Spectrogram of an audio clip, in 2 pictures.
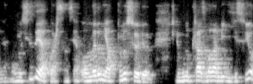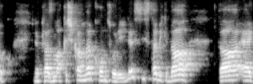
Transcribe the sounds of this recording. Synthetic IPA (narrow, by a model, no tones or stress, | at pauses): ano̞nusizd̪ɛjapʰa̰ɾsɯnɯzjaːnio̞nlˠaɾɯnjap̚t̪ʰɯːnɯsø̞jlʲijo̞ɾumʃimd̪ɛbununpʰlʲazmad̪anbiːlʲɟisijokʃʃimd̪ɛpʰlʲazmakʰɯʃkʰanlˠaɾkʰo̞nt̪ʰɾo̞lʲyilʲɛsiz̥t̪ʰabiːcʰid̪aːd̪̥aæɾ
